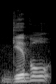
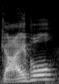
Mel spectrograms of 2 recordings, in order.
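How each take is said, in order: First: The first vowel is a short i sound. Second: The first vowel is a long eye sound.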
